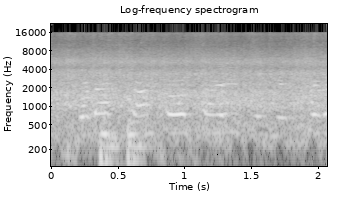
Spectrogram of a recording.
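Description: A woman speaking rapidly in a high-pitched voice over a steady rushing hiss.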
